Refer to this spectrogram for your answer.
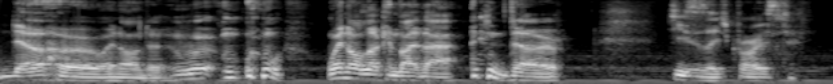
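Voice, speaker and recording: In a Southern British accent, a man speaks at a fairly low pitch and a very slow pace. His intonation is lively, with music in the background. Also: very even loudness. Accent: Southern British, mistaken for posh. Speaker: streamer, miniature painter. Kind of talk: casual live-stream chat. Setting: live stream while painting.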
